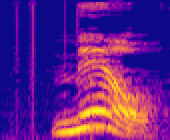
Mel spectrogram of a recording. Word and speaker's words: male: As I go down the row, I can see male, M-A-L-E. And if I look at that, I can see that the M-A-L, it makes the long A sound, and the E is silent.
